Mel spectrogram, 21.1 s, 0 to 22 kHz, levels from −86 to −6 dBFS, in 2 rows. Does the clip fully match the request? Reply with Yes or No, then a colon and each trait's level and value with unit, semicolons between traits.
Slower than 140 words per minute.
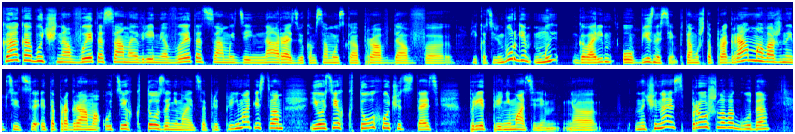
Yes: average, 120 wpm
